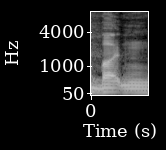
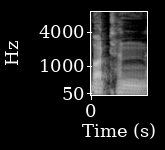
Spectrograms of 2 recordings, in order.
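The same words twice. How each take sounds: First: The word is said in a soft, mumbled way. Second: The word is said in a strong, crisp way. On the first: "I have a little bit of an accent. It's like a mumble. ... so I say button" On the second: "he says"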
